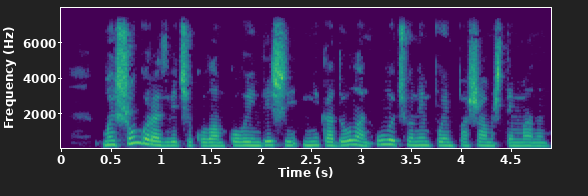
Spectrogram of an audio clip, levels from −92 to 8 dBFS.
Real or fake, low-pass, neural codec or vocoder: real; 7.2 kHz; none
